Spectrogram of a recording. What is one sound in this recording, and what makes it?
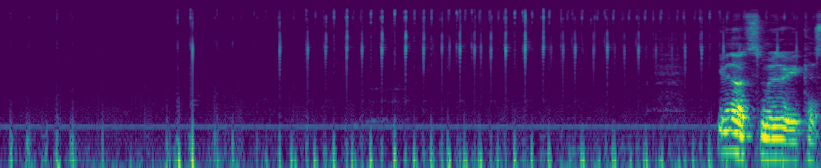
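A small metal part clicks and ticks as fingers turn it.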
